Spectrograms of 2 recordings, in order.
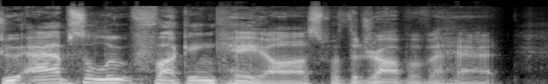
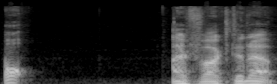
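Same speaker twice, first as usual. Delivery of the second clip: ordinary delivery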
